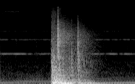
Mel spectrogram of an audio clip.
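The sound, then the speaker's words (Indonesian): A hotel room door slams shut by itself with a heavy, loud thud, followed by a quick second knock as it settles into the frame, then a short fading rumble. No voices are heard. “pintu kamar 111 ketutup kenceng banget dengan sendirinya.”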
